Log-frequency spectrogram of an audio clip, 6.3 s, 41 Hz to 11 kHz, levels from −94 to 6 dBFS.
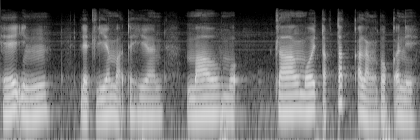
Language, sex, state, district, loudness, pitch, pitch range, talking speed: Mizo, male, Mizoram, Aizawl, -18 LUFS, 115 Hz, 110-125 Hz, 150 wpm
